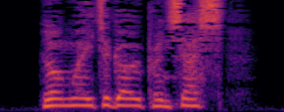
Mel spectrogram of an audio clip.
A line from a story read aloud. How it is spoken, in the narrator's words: he said breathlessly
